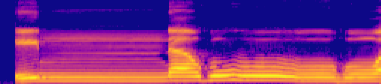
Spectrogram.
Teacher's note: الٹا پیش کو لمبا کرنا ہے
